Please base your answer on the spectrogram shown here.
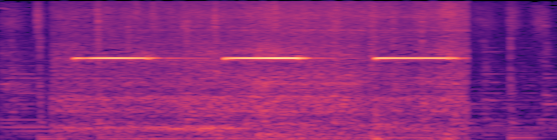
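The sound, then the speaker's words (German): A truck reversing gives three evenly spaced, high-pitched electronic warning beeps over a low engine rumble, then the engine noise drops away near the end. “Nein, ich fahre gerade mit einem LKW rückwärts.”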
